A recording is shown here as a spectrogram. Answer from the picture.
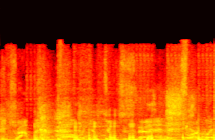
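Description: Hip-hop song with a man rapping over a beat with heavy bass.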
